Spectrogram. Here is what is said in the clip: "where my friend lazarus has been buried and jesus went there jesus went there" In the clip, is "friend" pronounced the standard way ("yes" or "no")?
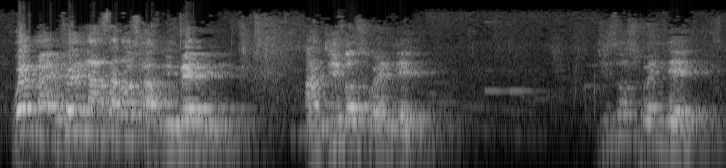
yes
